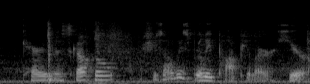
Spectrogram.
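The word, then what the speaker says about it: Maniscalco: and i believe that the last name is pronounced miniscalco carrie mescalco she's always really popular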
